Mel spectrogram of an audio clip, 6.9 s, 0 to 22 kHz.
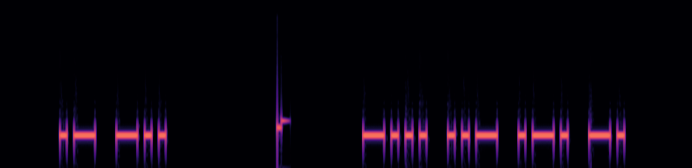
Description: Morse code, heard as a keyed tone, about 17 wpm, 700 Hz. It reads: AD BURN
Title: Sentences from Top 1300 Words - New Word Drill Alt - 17wpm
